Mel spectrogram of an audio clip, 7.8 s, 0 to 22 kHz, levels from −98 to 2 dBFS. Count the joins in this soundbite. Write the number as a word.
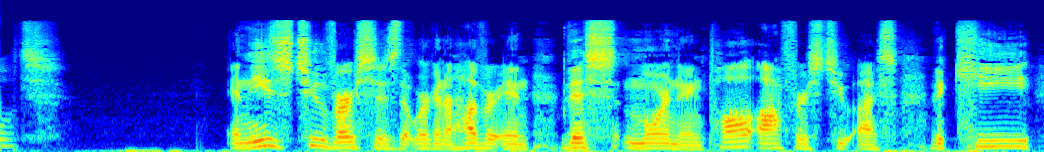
zero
